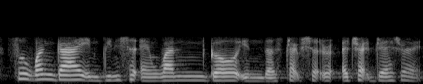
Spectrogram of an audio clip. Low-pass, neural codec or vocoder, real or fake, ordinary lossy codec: 3.6 kHz; none; real; none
